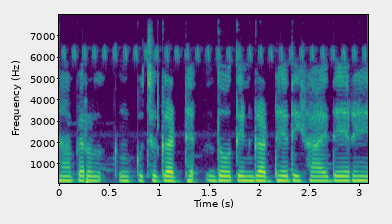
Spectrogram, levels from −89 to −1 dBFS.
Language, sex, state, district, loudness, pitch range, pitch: Hindi, female, Jharkhand, Ranchi, -17 LUFS, 210-220 Hz, 215 Hz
